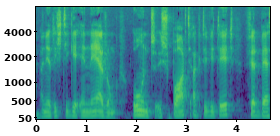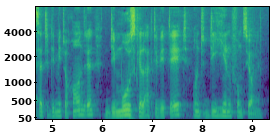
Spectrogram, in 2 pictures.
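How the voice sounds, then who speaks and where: A man speaks in a fairly low voice with fairly even intonation, captured in a very clean recording against a silent background. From Brazil. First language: Portuguese (speaking German). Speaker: neuroanatomist and nutrition expert, professor. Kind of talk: interview answers, explanatory. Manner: hesitant with fillers.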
